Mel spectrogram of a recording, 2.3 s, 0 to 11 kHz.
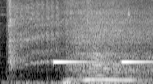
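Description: A 2019 Overfinch Range Rover's engine starting on the push button: the starter turns briefly, the engine catches about a second in with a low burst and settles into a strong, steady low idle. A thin, steady electronic tone sounds alongside in roughly one-second stretches.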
